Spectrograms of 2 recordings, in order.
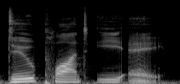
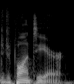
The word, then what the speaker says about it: Duplantier: According to Adam Azer, it is Duplantier. – Yeah. So I said it right. – No, you said Duplantier.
